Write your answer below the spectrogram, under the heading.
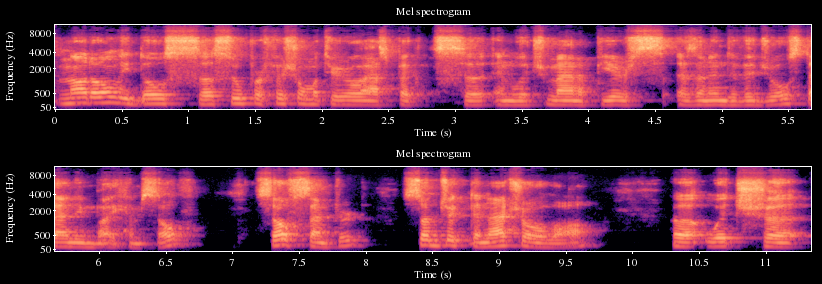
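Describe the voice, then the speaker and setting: Deadpan Bulgarian man reading aloud, echoey room. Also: mid-range voice. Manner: stumbling, restarts words, deadpan wry comments. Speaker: channel host reading a text aloud. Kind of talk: halting read-aloud with dry asides.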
